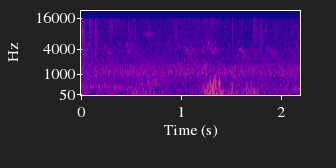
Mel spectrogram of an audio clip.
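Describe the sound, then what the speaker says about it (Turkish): Pigeons settling into their coop give a soft, low cooing burst near the middle, faint and close, over a quiet outdoor background. "Evet şimdi yuvalarına girsin kuşlar."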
